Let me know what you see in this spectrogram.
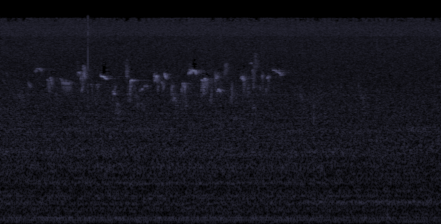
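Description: A quick run of short, high chirps, like a small bird twittering, from about half a second in to about four seconds in, over a steady low hum.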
